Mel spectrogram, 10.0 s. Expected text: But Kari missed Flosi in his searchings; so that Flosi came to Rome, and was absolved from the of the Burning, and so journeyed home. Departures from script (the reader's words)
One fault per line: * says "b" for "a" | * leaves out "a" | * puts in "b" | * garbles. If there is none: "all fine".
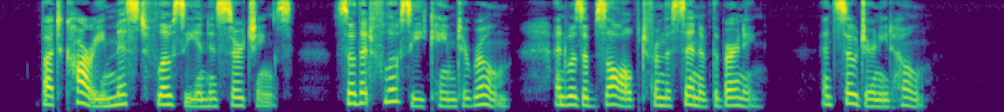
* puts in "sin"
